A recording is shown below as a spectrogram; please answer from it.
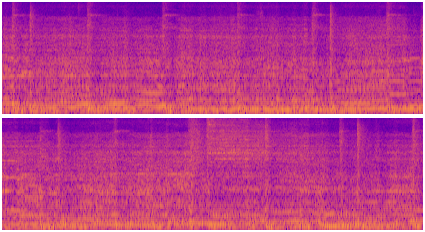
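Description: Rock band playing live: electric guitar over a drum kit, with sustained low guitar notes and regular drum and cymbal hits.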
